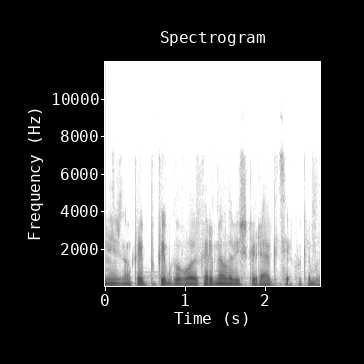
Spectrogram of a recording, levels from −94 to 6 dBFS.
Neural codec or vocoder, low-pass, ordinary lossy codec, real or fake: none; 7.2 kHz; Opus, 32 kbps; real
